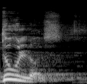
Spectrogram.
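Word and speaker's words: δοῦλος: para siervo es la palabra griega doulos se lee tú los se escribe doulos y hay un libro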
